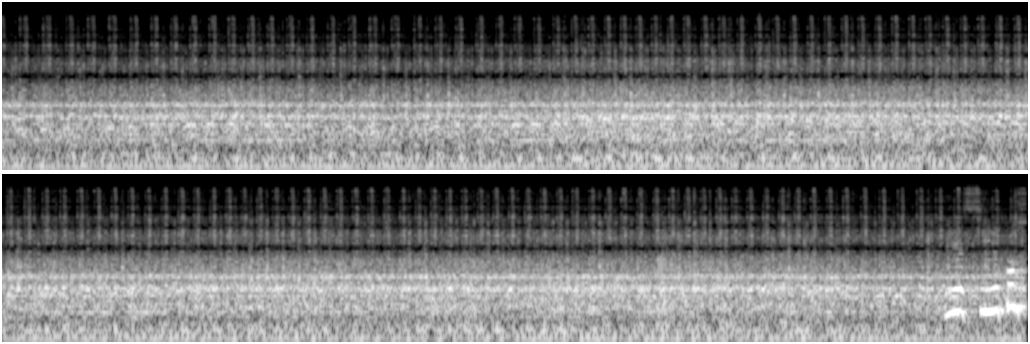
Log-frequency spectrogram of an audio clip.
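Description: A straight-stitch sewing machine hums continuously and steadily as it sews a curved seam in fabric, a close, even mechanical whir with a fine rapid needle rhythm, holding for the whole stretch without pause.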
